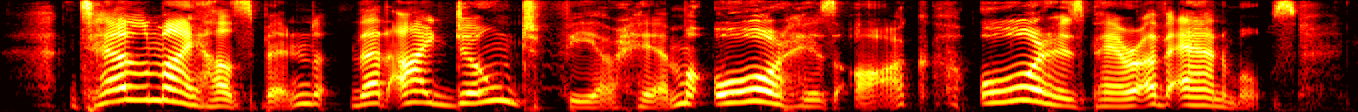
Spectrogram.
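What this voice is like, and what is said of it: Cate Blanchett impression. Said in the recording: “Kate Blanchett ... That's one of those impersonations you don't think to do.”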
